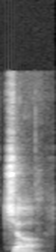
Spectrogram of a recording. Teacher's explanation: आप लोग का जो जीवा है वो तालु ऊपर में सटता है, ठीक है, जो यहाँ पे है ना वहाँ सटता है, ठीक है। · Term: तालव्य व्यंजन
